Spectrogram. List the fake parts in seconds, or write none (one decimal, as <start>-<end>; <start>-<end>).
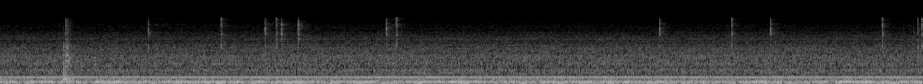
none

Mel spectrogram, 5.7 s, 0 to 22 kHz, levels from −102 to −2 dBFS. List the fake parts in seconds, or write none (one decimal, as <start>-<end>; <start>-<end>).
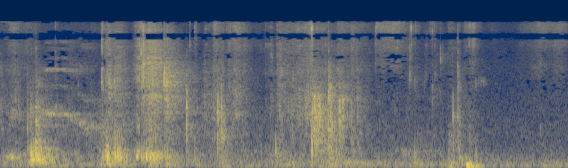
none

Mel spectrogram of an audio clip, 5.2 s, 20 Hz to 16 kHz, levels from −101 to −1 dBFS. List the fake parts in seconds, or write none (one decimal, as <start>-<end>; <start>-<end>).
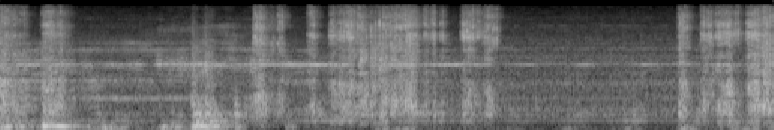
0.0-0.9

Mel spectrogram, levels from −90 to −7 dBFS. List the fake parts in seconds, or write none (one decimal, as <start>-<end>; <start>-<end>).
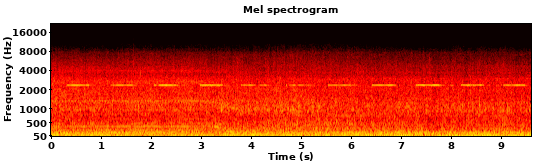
2.9-3.6; 7.3-8.8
